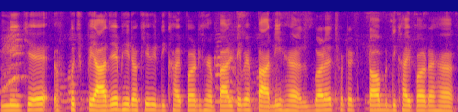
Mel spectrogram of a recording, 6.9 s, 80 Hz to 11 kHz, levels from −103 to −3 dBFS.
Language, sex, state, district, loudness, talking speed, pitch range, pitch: Hindi, male, Jharkhand, Garhwa, -19 LUFS, 185 wpm, 140-150 Hz, 145 Hz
